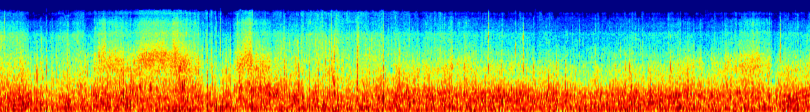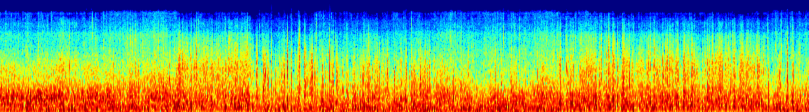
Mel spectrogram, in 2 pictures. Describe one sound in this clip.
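Wind rushes and buffets the microphone during a descent under a parachute canopy.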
